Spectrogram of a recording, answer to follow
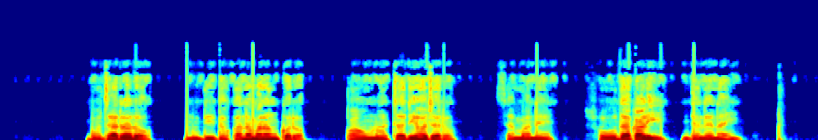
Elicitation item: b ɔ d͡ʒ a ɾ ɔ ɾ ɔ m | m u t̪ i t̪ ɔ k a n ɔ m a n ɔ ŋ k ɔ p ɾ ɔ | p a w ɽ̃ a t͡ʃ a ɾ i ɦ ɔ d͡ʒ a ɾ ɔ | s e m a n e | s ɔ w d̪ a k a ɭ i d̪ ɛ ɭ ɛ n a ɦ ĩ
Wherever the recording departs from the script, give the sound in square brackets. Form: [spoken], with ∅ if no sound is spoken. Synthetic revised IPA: b ɔ d͡ʒ a ɾ ɔ ɾ ɔ [∅] | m u [d̪] i [d̪] ɔ k a n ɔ m a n ɔ ŋ k ɔ [∅] ɾ ɔ | p a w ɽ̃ a t͡ʃ a ɾ i ɦ ɔ d͡ʒ a ɾ ɔ | s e m a n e | s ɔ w d̪ a k a ɭ i d̪ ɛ [l] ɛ n a ɦ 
